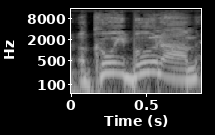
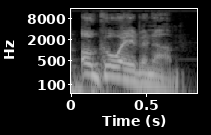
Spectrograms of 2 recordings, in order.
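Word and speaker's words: Okwuegbunam: He ought to say, after he calls a big Alberto touchdown, Okoye Bunam, and yes. – Up yours. – Yes, folks, it is pronounced that way. – Okoye Bunam. – Okay. So we're wrong. – We are wrong.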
